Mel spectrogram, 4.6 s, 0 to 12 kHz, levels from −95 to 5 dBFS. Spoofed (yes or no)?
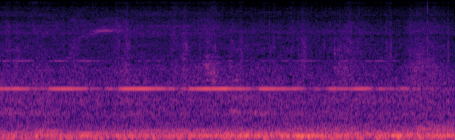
no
